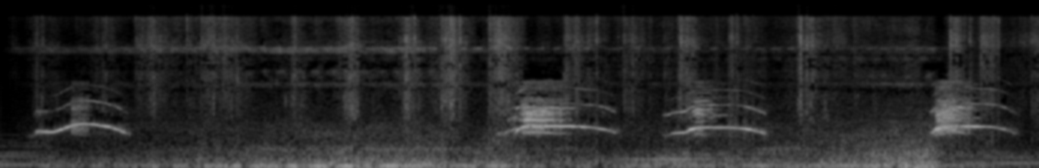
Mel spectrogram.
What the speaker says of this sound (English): a blood-curdling scream resonated from deep in the woods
